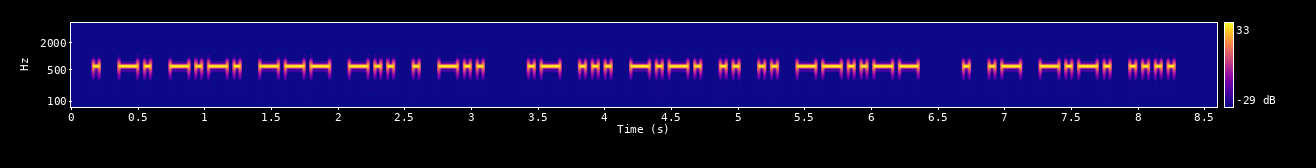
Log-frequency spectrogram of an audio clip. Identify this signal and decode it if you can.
Morse code, heard as a keyed tone, about 25 wpm, 600 Hz. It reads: ENCODED ASCII, EACH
